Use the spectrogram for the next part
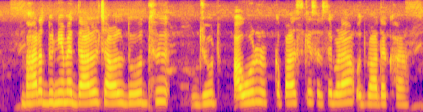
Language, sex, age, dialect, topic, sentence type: Bhojpuri, female, 25-30, Southern / Standard, agriculture, statement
